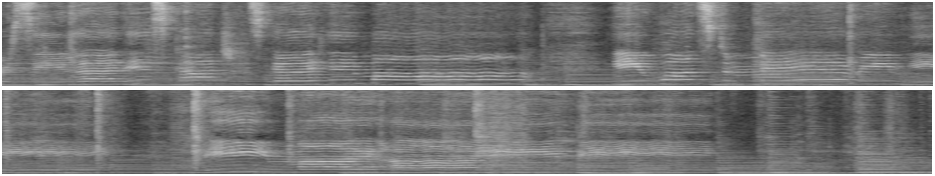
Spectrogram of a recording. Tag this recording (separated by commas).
Strum, Music, Acoustic guitar, Tender music, slide guitar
